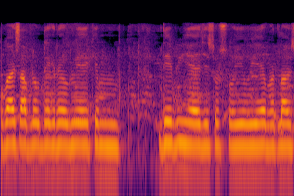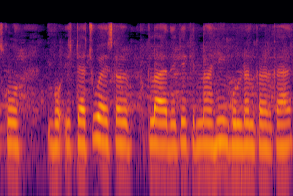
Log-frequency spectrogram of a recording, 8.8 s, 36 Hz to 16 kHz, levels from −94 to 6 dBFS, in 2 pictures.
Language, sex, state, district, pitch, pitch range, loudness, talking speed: Hindi, male, Bihar, Begusarai, 175 Hz, 170-180 Hz, -21 LUFS, 175 wpm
